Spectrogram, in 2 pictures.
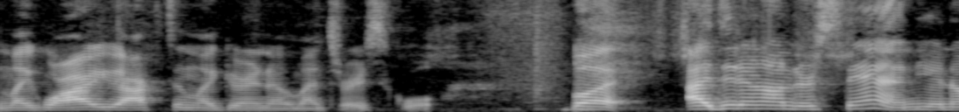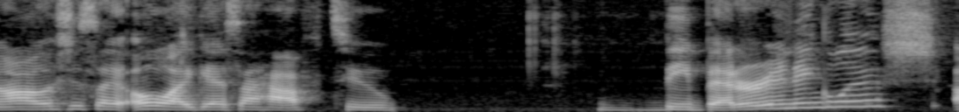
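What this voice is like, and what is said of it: Non-native English accent. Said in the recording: “I had an accent... this is my English. This is my accent... I just have an accent.”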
